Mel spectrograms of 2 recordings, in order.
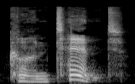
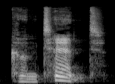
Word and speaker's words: content: syllable this one is content content so the stress is on the second syllable content content now this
